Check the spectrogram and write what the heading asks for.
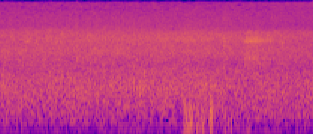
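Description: Steady rushing of a stream running through the village, heard in the background, with a couple of faint low thuds about two and a half seconds in.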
